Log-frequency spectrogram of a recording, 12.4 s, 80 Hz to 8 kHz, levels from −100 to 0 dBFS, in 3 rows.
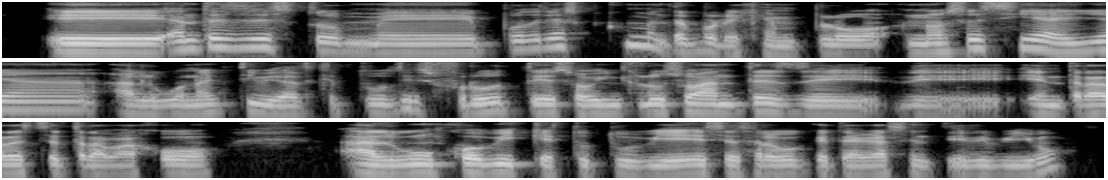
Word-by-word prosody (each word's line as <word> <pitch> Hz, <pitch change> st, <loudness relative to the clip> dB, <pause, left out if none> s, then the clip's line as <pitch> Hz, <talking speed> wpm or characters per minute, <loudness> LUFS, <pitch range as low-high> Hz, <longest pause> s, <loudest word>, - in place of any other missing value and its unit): eh 130 Hz, -1 st, +9 dB
antes 190 Hz, +4 st, +1 dB
de 195 Hz, -, +2 dB
esto, 150 Hz, -6 st, -4 dB
¿me 130 Hz, 0 st, -1 dB
podrías 185 Hz, +5 st, -5 dB
comentar, 225 Hz, -, -6 dB
por 140 Hz, -5 st, -3 dB
ejemplo, 120 Hz, +2 st, -4 dB
no 135 Hz, +1 st, -1 dB
sé 185 Hz, -, 0 dB
si 180 Hz, +1 st, -1 dB
haya 160 Hz, +2 st, -1 dB
alguna 120 Hz, +1 st, -3 dB
actividad 125 Hz, -3 st, -4 dB
que -, -, -16 dB
tú 125 Hz, 0 st, -8 dB
disfrutes 130 Hz, -1 st, -2 dB
o 120 Hz, -, +1 dB
incluso 125 Hz, +3 st, -1 dB
antes 130 Hz, 0 st, +1 dB
de 115 Hz, -1 st, -2 dB
de 115 Hz, -1 st, -5 dB
entrar 120 Hz, 0 st, +2 dB
a -, -, +6 dB
este -, -, -3 dB
trabajo? 115 Hz, +1 st, -2 dB, 0.4 s
¿Algún 120 Hz, +2 st, +4 dB
hobby 130 Hz, 0 st, +2 dB
que -, -, -2 dB
tú -, -, -10 dB
tuvieses 115 Hz, +1 st, +1 dB
algo 115 Hz, 0 st, -1 dB
que -, -, -2 dB
te -, -, -1 dB
haga 110 Hz, +1 st, +2 dB
sentir 115 Hz, -1 st, -6 dB
vivo? 115 Hz, -, -6 dB
125 Hz, 185 wpm, -24 LUFS, 115-140 Hz, 0.4 s, eh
